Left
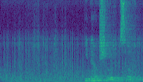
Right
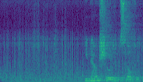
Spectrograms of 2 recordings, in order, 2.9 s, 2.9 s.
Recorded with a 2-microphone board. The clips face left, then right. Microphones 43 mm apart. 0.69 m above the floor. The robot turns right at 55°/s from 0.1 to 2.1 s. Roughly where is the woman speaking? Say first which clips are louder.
Right 2 dB; centre.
